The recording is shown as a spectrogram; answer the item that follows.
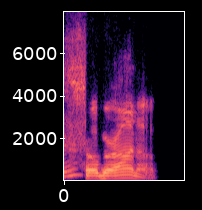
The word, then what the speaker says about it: Soberano: I said this wrong earlier, Sobernero Jr.? – Soberano. – Soberano. Oh, yeah. Sober, like as in sober as in I don't drink.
